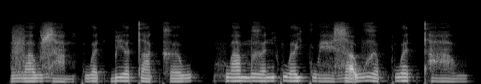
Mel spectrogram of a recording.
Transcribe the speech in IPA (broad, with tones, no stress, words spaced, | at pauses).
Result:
va˨˦wza̤˨˩m kwə˨˩t̚ ɓi˧ə̯t̪a˨˩k̚xə˨˦w | hwa˧mɣə˨˦n kwə˧jkwe̤˨˩ za̰˧˥wɣə˨˩p̚kwə˦˥t̚ t̪ʰa̤˨˩w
